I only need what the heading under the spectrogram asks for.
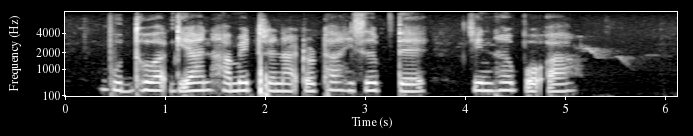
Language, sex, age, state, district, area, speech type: Santali, female, 18-30, West Bengal, Jhargram, rural, read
